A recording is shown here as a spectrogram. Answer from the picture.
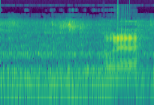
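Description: Remington forced-air salamander heater running with a steady low rumble of fan and burner.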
